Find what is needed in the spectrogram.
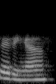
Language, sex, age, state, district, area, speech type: Tamil, female, 18-30, Tamil Nadu, Erode, urban, conversation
